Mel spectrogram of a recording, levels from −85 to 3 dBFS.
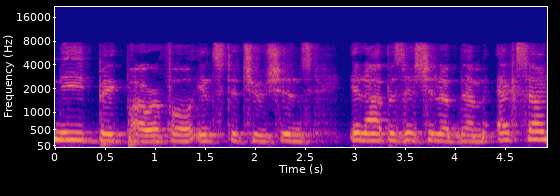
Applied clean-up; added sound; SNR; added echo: none; none; none; reverberation time 0.4 s.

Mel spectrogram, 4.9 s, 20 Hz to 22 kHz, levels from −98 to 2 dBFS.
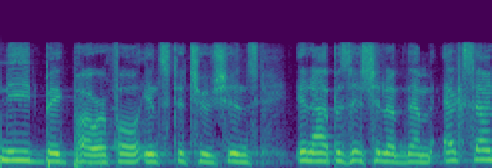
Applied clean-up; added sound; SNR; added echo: none; none; none; none.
